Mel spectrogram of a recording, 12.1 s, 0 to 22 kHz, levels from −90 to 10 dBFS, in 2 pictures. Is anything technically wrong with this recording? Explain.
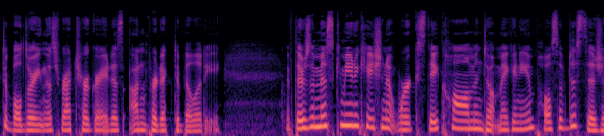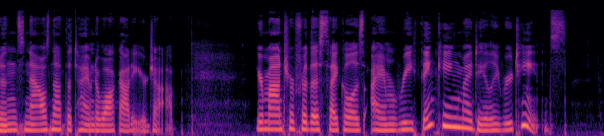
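No, nothing technically wrong can be heard in this speech recording. No dropouts, glitches or other technical faults turn up anywhere in it.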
